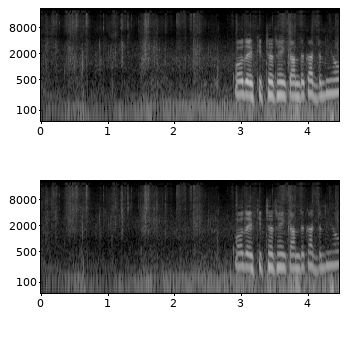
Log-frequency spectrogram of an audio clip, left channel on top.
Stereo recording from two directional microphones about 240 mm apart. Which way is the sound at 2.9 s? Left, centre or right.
Centre.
